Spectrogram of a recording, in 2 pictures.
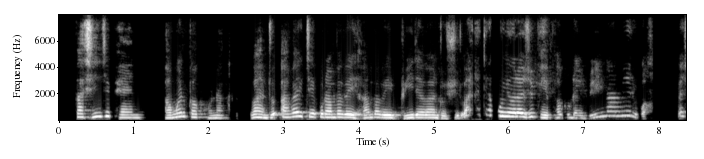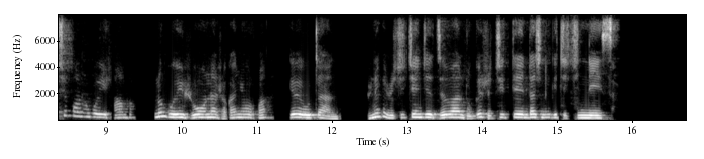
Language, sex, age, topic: Ndau, female, 25-35, health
